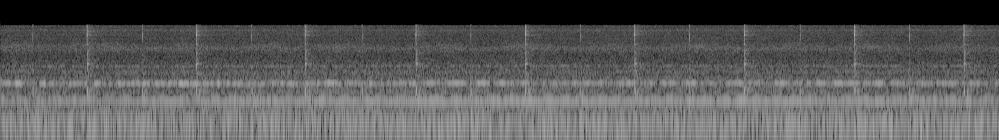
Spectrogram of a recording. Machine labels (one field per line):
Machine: valve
